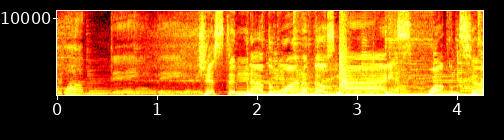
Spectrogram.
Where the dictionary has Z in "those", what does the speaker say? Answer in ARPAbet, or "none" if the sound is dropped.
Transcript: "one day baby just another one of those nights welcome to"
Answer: Z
